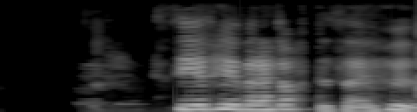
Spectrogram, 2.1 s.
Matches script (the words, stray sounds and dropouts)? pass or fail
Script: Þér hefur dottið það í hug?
pass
